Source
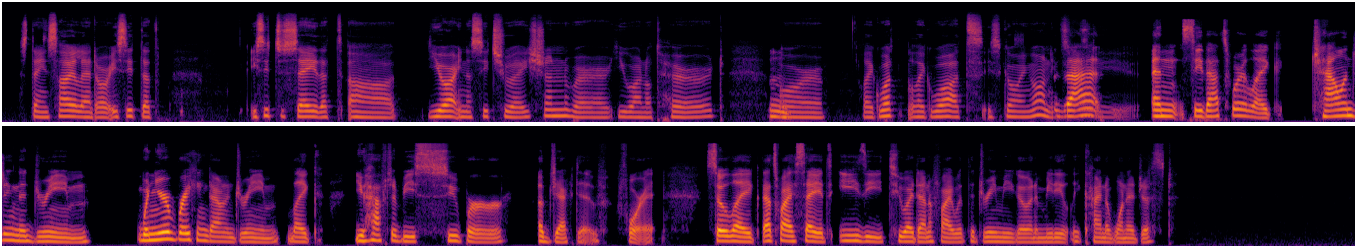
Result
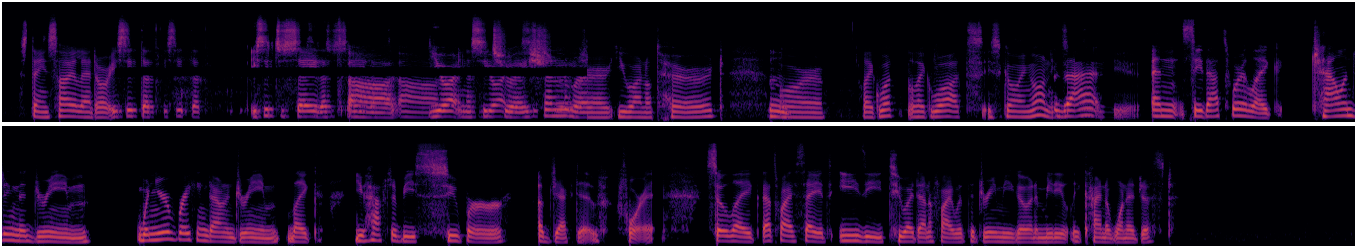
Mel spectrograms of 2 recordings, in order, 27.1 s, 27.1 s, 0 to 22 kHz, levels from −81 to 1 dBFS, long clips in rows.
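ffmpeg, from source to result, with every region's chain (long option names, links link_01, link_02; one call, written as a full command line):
ffmpeg -i in.wav -filter_complex "[0:a]asettb=1/sr,asplit=3[link_01][link_02][link_03];[link_01]atrim=end=1.124[link_04];[link_02]atrim=start=1.12:end=5.85,asetpts=PTS-STARTPTS,afade=type=in:duration=0.004:curve=qsin,afade=type=out:start_time=4.726:duration=0.004:curve=qsin,asuperstop=centerf=2000:order=20:qfactor=2.9,bass=frequency=250:gain=-13,treble=frequency=4000:gain=3,aecho=1:1:40|496:0.316|0.237,atrim=end_sample=208593[link_05];[link_03]atrim=start=5.846[link_06];[link_04][link_05]acrossfade=duration=0.004:curve1=hsin:curve2=qsin[link_07];[link_07][link_06]acrossfade=duration=0.004:curve1=qsin:curve2=hsin,asettb=1/sr,asplit=3[link_08][link_09][link_10];[link_08]atrim=end=9.314[link_11];[link_09]atrim=start=9.31:end=9.76,asetpts=PTS-STARTPTS,afade=type=in:duration=0.004:curve=qsin,afade=type=out:start_time=0.446:duration=0.004:curve=qsin,acrusher=bits=8:dc=4:mix=0:aa=0.000001,highpass=180,lowpass=7500[link_12];[link_10]atrim=start=9.756[link_13];[link_11][link_12]acrossfade=duration=0.004:curve1=hsin:curve2=qsin[link_14];[link_14][link_13]acrossfade=duration=0.004:curve1=qsin:curve2=hsin,asettb=1/sr,asplit=3[link_15][link_16][link_17];[link_15]atrim=end=10.724[link_18];[link_16]atrim=start=10.72:end=11.12,asetpts=PTS-STARTPTS,afade=type=in:duration=0.004:curve=qsin,afade=type=out:start_time=0.396:duration=0.004:curve=qsin,agate=range=-21dB:threshold=-38dB:ratio=16:release=100:detection=peak,asuperstop=centerf=3200:order=20:qfactor=3.6[link_19];[link_17]atrim=start=11.116[link_20];[link_18][link_19]acrossfade=duration=0.004:curve1=hsin:curve2=qsin[link_21];[link_21][link_20]acrossfade=duration=0.004:curve1=qsin:curve2=hsin,highpass=260,aemphasis=mode=reproduction:type=75kf,acompressor=threshold=-34dB:ratio=5,volume=-1.5dB" out.wav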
